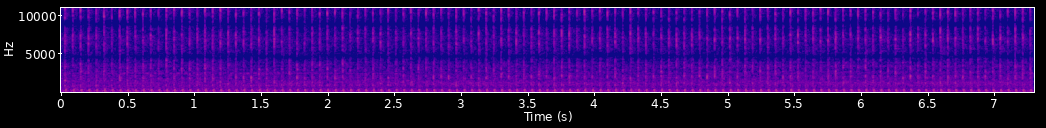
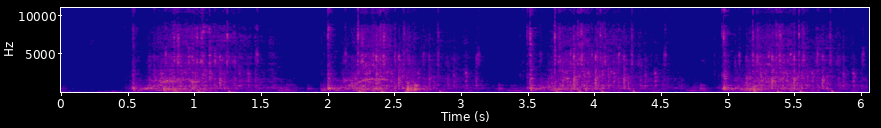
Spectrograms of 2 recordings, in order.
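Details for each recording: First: 3.5hp Tecumseh (1989–99, solid-state coil) on an old Murray push mower, after a carburetor rebuild, hand-cranked: it pops along at an even, steady beat with no misses or knocks. Normal running. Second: Old Murray push mower, 3.5 hp Tecumseh engine (about 1989–99), after a spark plug swap and shots of gas: four rough pull-start bursts, coughs but never catches; owner suspects the carburetor is shot.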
